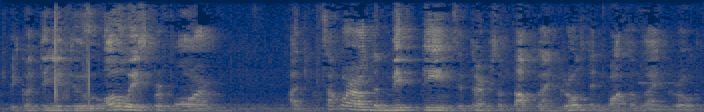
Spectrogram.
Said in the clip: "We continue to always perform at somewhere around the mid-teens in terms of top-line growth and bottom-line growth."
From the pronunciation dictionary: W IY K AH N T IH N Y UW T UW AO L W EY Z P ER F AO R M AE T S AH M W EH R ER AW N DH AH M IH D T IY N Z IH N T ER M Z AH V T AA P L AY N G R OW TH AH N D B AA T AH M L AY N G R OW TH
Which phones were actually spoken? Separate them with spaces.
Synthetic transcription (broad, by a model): W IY K AH N T IH N Y UW T UW AO L W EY S P ER F AO R M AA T S AH M W EH R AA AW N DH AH M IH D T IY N S IH N T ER M S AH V T AA P L AY N G R OW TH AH N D B AA T AH M L AY N G R OW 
